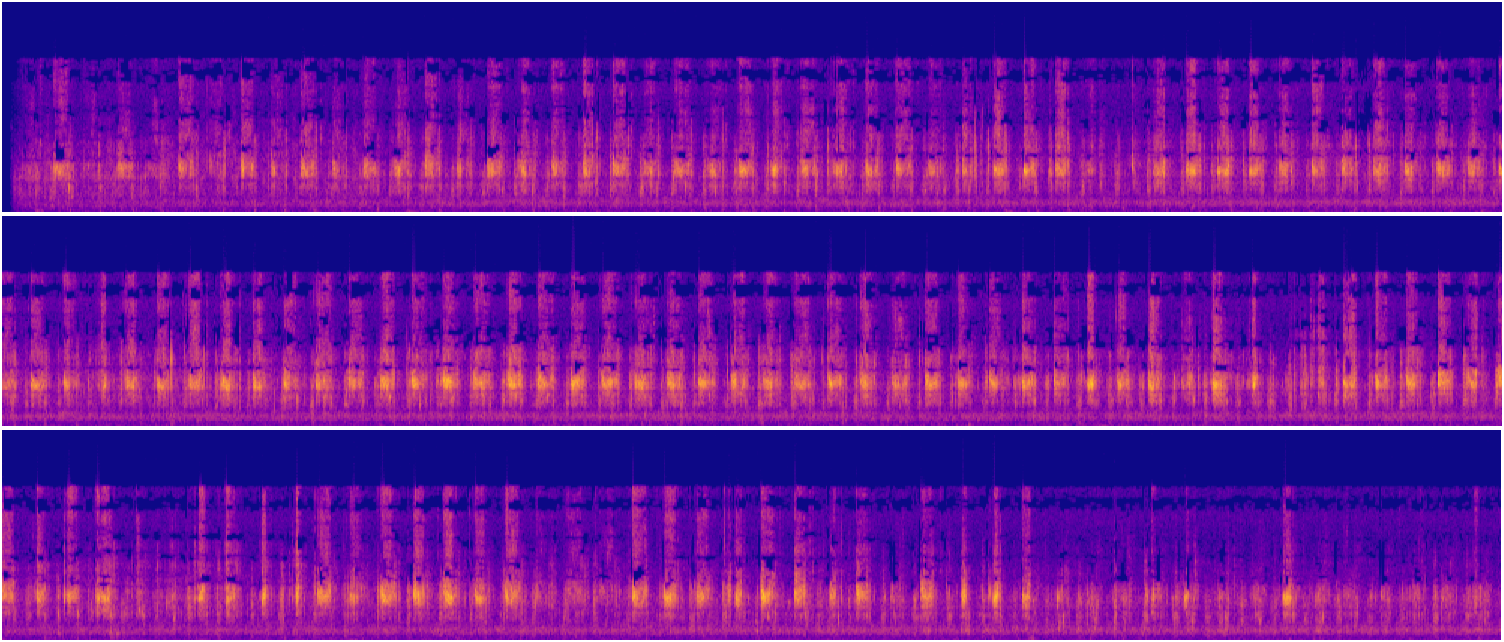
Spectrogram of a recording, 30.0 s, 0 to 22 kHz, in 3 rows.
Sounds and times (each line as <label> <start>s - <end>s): sheep sucking bottle 0.1s - 29.9s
